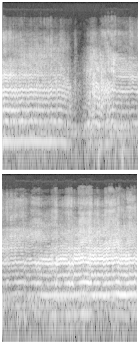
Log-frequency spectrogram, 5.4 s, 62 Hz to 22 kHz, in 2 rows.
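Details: Buzzing wasp recorded using 8D technology; the low droning hum drops away briefly early on, then comes back and builds into a sustained, overtone-rich buzz.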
